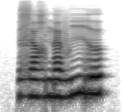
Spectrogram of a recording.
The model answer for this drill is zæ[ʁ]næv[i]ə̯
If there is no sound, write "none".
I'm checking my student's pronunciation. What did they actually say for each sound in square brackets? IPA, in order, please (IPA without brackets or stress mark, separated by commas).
ʁ, i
